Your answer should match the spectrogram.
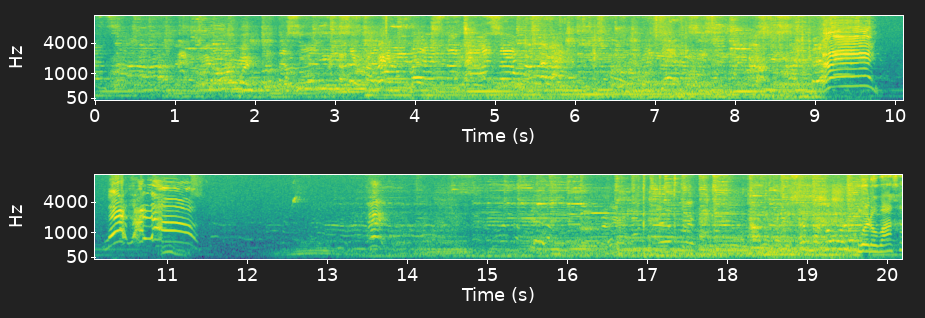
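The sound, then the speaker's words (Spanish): A dense, loud crowd of voices yelling and clamoring over each other, with a brief drop in the middle before the commotion resumes, played back from a video recorded by a neighbor. “Que se escuchan los gritos, se escucha como...”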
